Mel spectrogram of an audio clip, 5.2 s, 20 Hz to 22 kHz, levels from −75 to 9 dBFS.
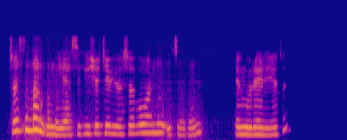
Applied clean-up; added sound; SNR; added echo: neural separator model SepFormer DNS4.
